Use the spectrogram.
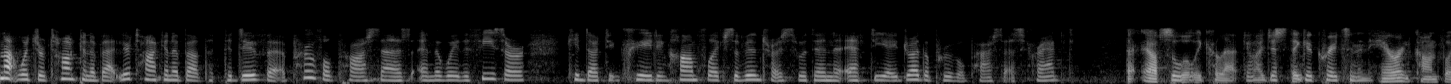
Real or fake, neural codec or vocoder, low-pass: fake; codec, 24 kHz, 0.9 kbps, WavTokenizer, medium speech release version 1; 5.4 kHz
